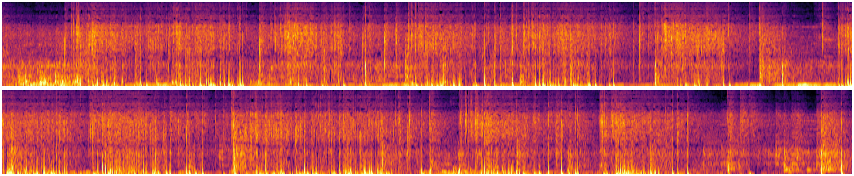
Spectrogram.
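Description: Fireworks going off in a long, dense run of rapid cracks and pops, with short lulls now and then. Music plays underneath.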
